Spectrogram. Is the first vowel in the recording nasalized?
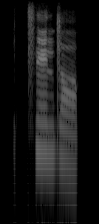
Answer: yes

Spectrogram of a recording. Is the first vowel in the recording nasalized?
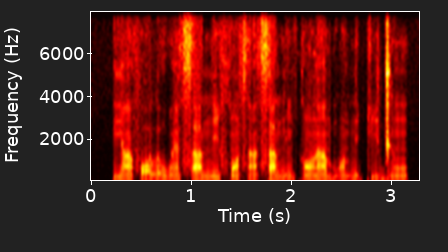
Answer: yes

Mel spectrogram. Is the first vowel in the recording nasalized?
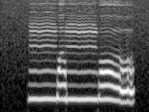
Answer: no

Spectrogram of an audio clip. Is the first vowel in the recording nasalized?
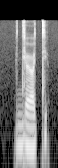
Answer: no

